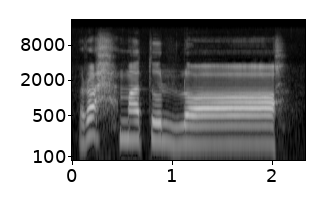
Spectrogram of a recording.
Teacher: তুল্লাহ ল হবে এবং তিন আলিফ টান হবে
